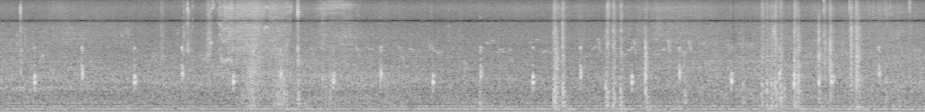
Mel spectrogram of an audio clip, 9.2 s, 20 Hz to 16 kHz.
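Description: Hazard flasher ticking evenly about twice a second in the cab of a 2005 GMC Canyon, over the steady low hum of its idling Vortec 3500 inline-five. A few sharper clicks break in now and then.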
